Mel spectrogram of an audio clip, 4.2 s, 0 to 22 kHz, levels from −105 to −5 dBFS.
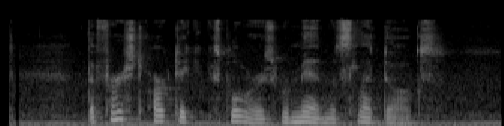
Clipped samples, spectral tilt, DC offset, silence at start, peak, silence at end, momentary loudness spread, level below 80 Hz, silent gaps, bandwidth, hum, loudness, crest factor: under 0.1%; -5 dB/octave; under 0.1%; 0.05 s; -38 dBFS; 0 s; 9 LU; -72 dBFS; none; 11.5 kHz; none; -55 LUFS; 18 dB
